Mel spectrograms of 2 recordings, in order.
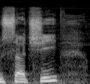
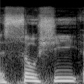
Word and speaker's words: Sochi: Et n'oubliez pas que dans certains cas, surtout quand c'est des trucs américains, là, eh bien, on nous dit Sochi et non Sochi. Fait que peut-être le hashtag S-O-C-H-I et non S-O-T-C-H-I.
